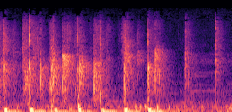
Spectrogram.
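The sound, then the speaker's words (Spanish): Faint applause for children at a school event: many quick, separate hand claps in a loose, fairly regular rhythm. “Un aplauso para ellos.”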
